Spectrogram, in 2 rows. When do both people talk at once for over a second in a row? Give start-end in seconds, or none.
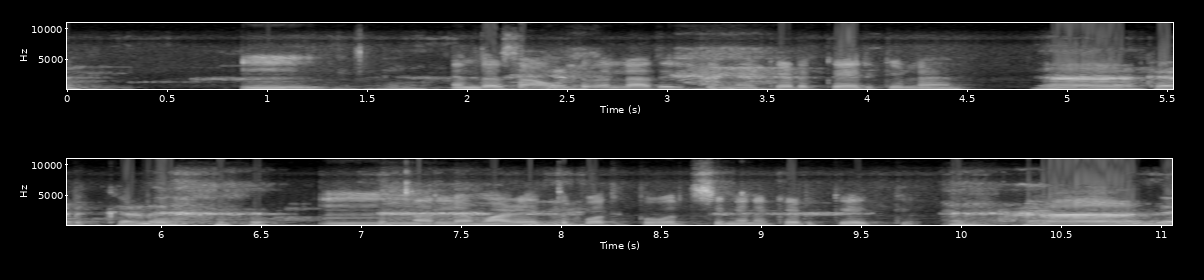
none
